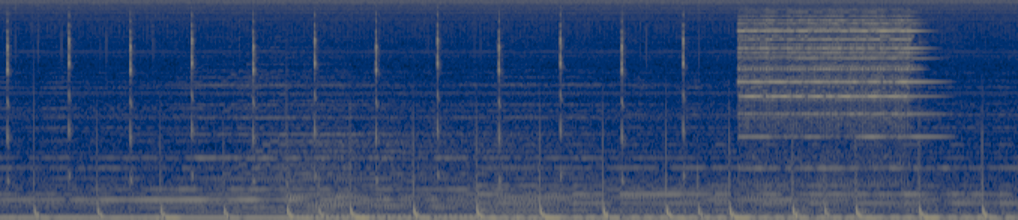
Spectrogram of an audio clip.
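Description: Quiz countdown timer sound effect: clock ticking about twice a second over background music with a steady beat. About six seconds in, an alarm ring sounds for about a second and a half as the countdown runs out.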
